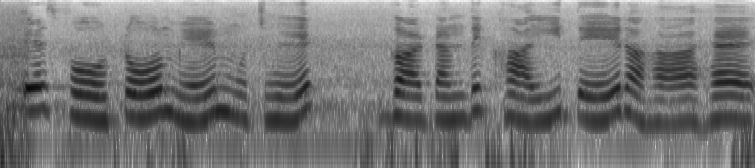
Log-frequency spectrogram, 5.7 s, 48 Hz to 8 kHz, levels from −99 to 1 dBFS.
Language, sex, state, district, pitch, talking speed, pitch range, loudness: Hindi, female, Madhya Pradesh, Umaria, 220 Hz, 95 wpm, 210-245 Hz, -18 LUFS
